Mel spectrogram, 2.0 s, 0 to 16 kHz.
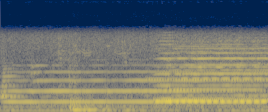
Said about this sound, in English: The courthouse clock struck the hour. The sounds went across a town that was empty. Emptier than it had ever been before. Over empty streets and empty lots and empty lawns, the sound went. 10, 11, 12.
